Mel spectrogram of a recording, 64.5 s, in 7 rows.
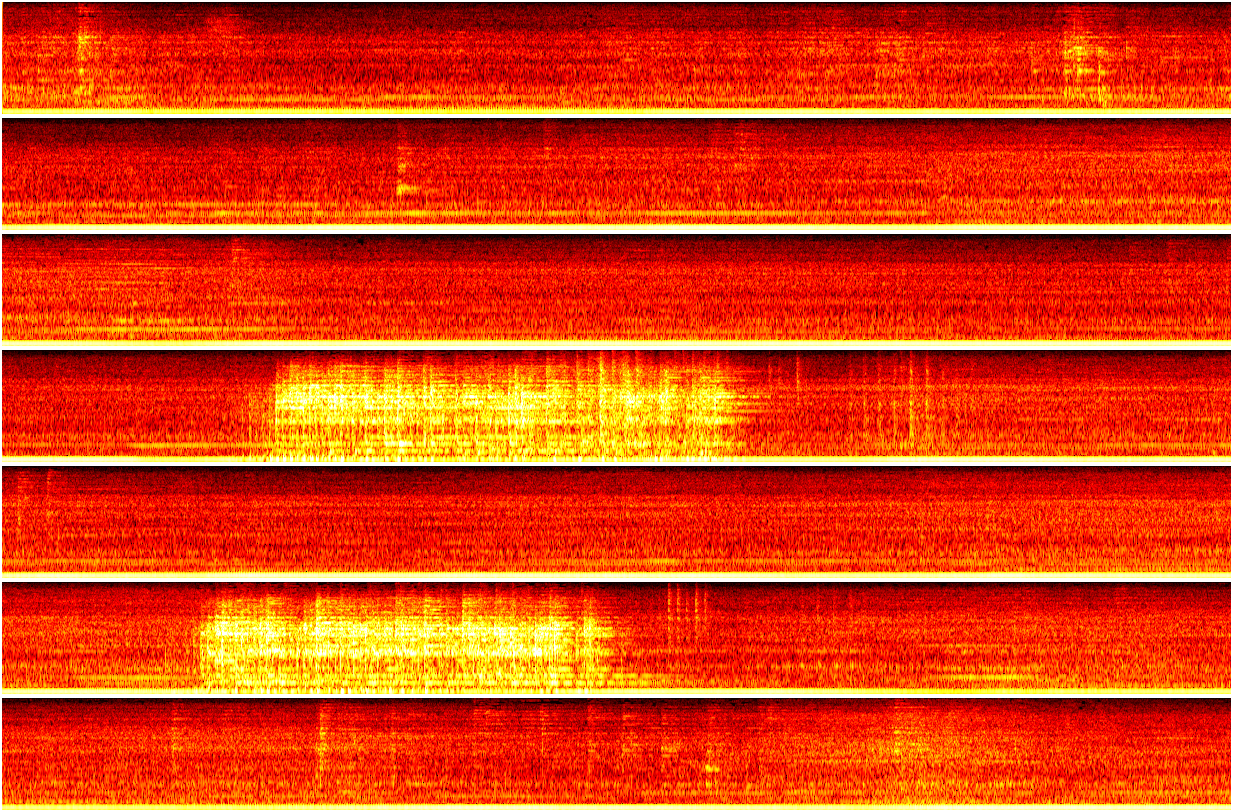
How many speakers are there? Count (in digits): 0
